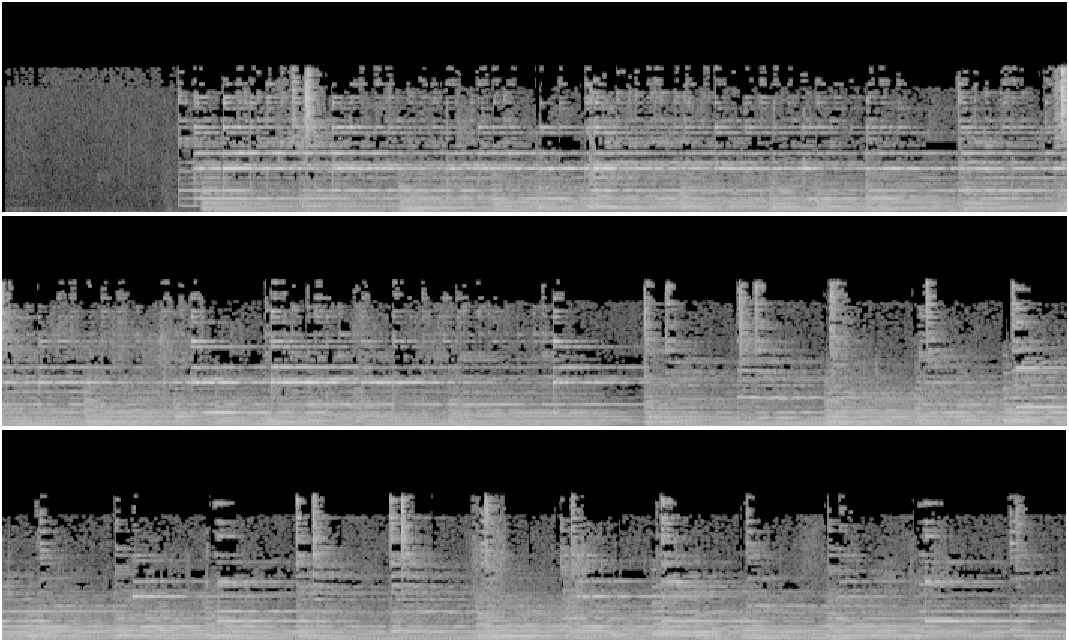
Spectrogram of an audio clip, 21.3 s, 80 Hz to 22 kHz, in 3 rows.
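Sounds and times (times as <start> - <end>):
piano: 0.0 - 21.2
bells: 1.2 - 21.2.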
